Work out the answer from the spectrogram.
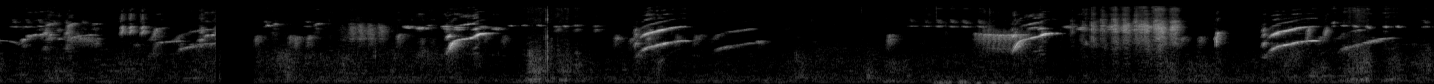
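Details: European goldfinch song: fast jumble of twittering, rising and falling sweeping notes with buzzy trills, delivered in bursts with short pauses.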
